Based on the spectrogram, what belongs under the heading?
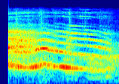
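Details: Orpington rooster calling his hens after finding grain in the straw: one drawn-out, harmonic-rich call held at a steady pitch, then slowly fading over about a second and a half.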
